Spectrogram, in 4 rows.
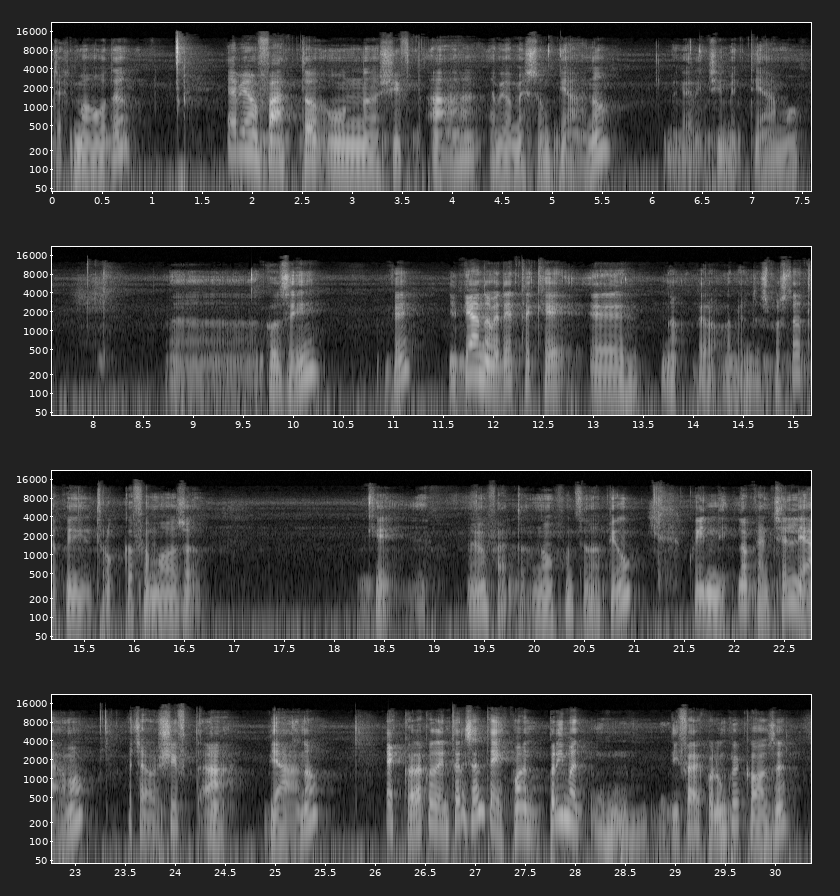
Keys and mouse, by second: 3.5 shift+a, 6.6-9.2 drag, 10.3 middle click, 15.0-16.8 drag, 21.3 Delete, 24.0 shift+a.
